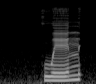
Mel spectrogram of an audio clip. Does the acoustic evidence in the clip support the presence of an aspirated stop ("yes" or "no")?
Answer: no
